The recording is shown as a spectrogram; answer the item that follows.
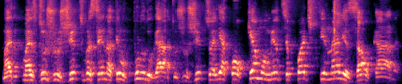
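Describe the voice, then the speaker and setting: A man's voice: high-pitched, expressive, a little fast, a little hiss or hum. A Brazilian man as an interview guest, talking animatedly, repeating words and often asking "entendeu?". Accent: Brazilian Portuguese. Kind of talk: casual interview chat.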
